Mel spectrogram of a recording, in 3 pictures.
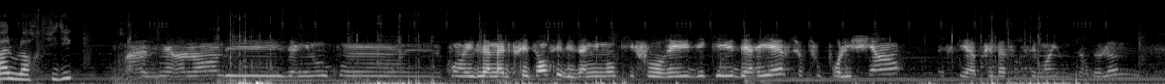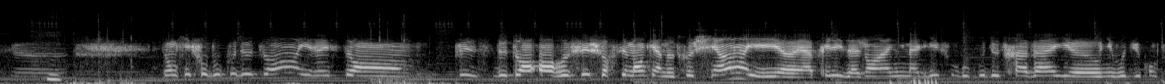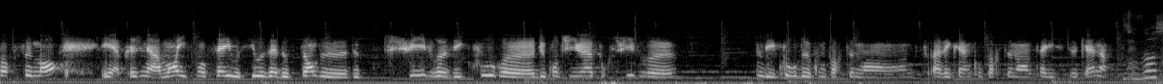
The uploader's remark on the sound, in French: Réalisé un interview téléphonique. Son miaulement chat et aboiements offerts par la sonothèque.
